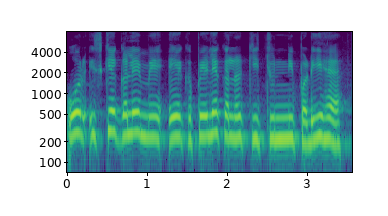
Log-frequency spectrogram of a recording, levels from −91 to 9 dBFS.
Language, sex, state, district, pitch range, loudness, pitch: Hindi, male, Uttar Pradesh, Shamli, 220-245 Hz, -14 LUFS, 230 Hz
